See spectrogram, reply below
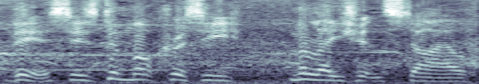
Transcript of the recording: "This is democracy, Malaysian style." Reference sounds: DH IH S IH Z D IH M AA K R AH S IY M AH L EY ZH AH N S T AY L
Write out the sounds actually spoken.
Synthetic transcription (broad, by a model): DH IH S IH Z D IH M AA K R AH S IY M AH L EY ZH AH N S T AY L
